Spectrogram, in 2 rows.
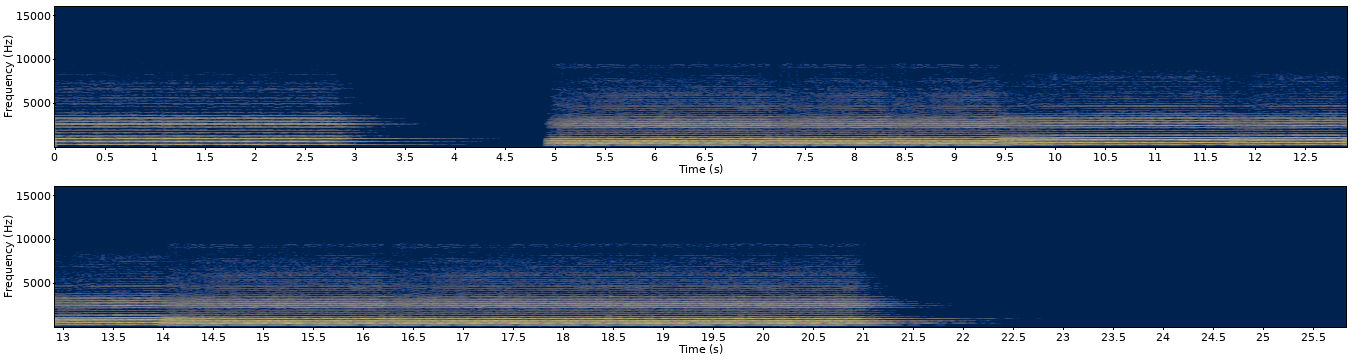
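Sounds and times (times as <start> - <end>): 
tenor singing: 0.0 - 3.4, 4.9 - 21.3.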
